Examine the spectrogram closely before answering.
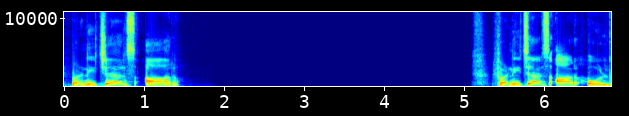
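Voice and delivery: wrong plural read out very slowly; slow demo of a wrong sentence; slow wrong example. Shown as a demonstration. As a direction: dictate the mistake word by word. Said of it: "तो क्या हो जाएगा बेटा? गलत हो जाएगा।".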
